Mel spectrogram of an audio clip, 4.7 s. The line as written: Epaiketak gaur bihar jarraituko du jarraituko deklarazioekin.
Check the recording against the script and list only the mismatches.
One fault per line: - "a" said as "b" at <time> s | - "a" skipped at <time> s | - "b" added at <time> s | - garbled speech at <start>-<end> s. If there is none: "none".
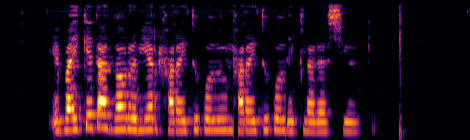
none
